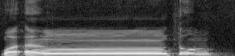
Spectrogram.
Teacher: مگر ہم یہ نہیں کہیں گے کہ کسی نے بہت بڑی غلطی کی ہے, کیونکہ نون کا غنہ تو ہو رہا ہے اس میں بھی, ٹھیک ہے نا, مگر کیا نون بہت زیادہ ظاہر ہو کے ہو رہا ہے, تو ظاہر نہیں کرنا, نون کو چھپا کے ادا کرنا ہے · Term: اخفا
